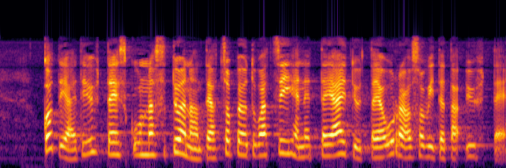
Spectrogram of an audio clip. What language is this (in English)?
Finnish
